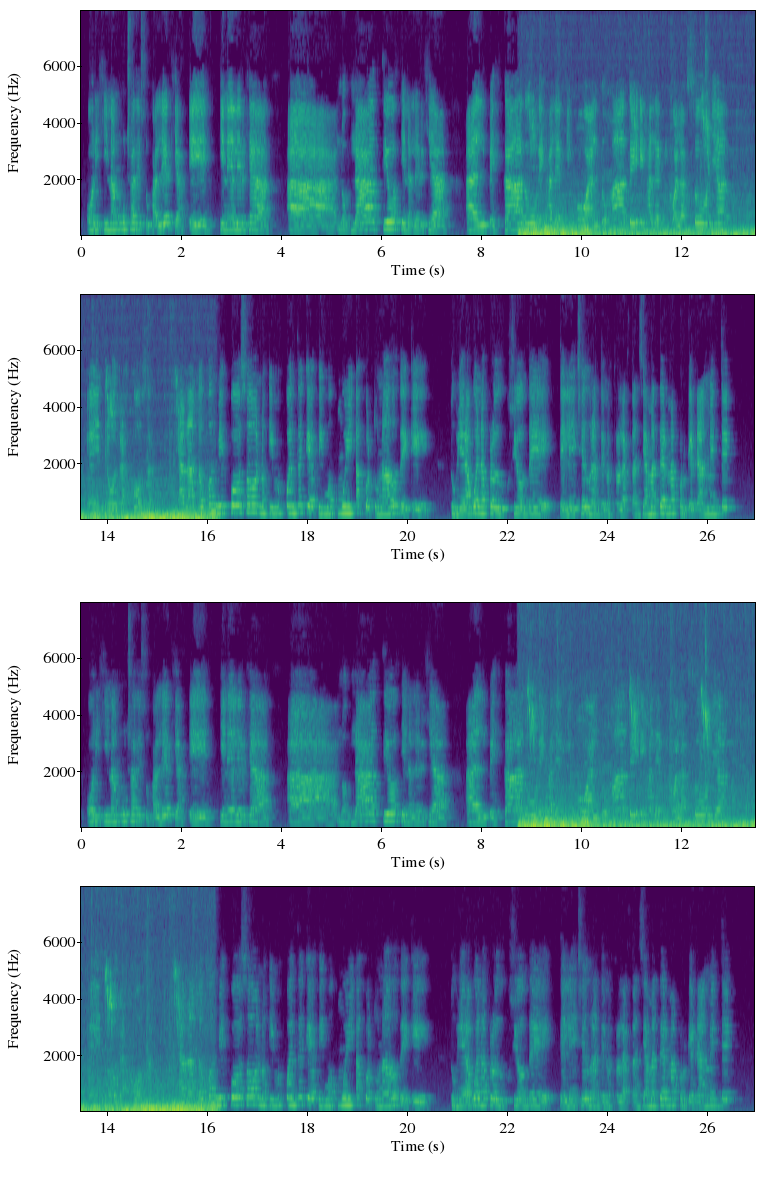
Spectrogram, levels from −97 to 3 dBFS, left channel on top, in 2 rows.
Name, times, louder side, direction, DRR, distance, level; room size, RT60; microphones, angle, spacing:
voice 1, 0.1-3.8 4.1-7.3 7.7-13.0 13.6-15.0 15.4-20.4 20.9-26.4, left 4 dB, 65° left, 1 dB, 0.6 m, -29 dB
sound 1, 8.7-16.2, right 1 dB, 70° right, 0.6 m, -19 dB
4.5 x 2.1 x 2.2 m, 0.43 s
head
